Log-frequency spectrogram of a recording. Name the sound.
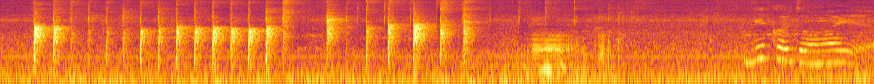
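hands clapping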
